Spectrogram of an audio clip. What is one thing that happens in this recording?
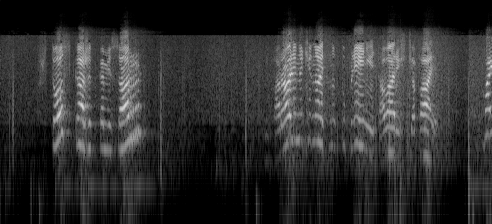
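A young boy calls out loudly with animation.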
